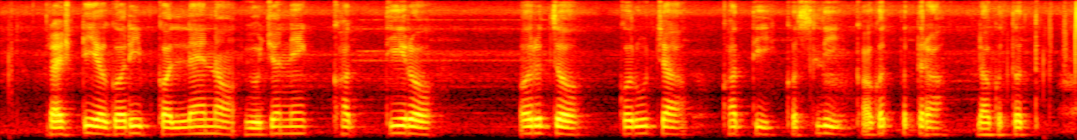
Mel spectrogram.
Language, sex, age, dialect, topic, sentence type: Marathi, male, 18-24, Southern Konkan, banking, question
